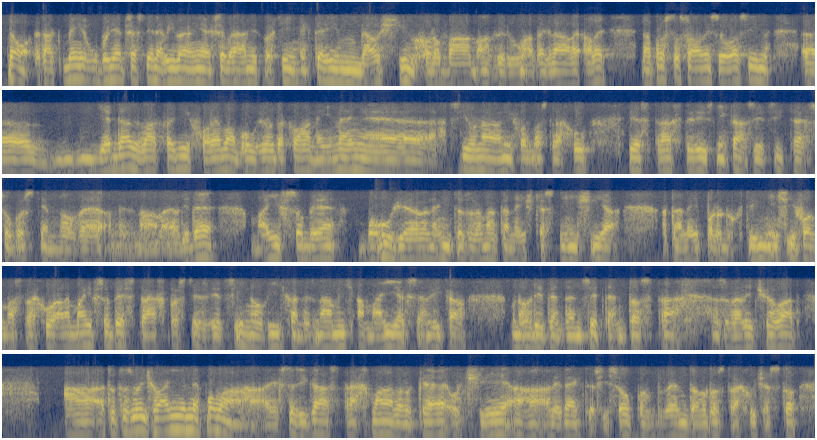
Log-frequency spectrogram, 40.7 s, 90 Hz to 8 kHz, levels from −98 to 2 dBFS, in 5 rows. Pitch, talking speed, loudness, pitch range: 110 Hz, 155 wpm, -21 LUFS, 105-120 Hz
